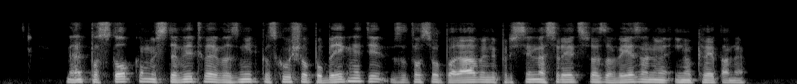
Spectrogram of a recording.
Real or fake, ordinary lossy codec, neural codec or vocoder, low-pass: fake; none; codec, 16 kHz, 1.1 kbps, Voila-Tokenizer; 7.2 kHz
